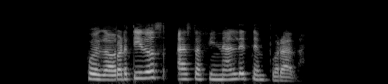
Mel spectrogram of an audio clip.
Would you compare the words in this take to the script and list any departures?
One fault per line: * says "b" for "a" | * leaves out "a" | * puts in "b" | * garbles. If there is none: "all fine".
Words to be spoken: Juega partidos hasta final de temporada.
all fine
